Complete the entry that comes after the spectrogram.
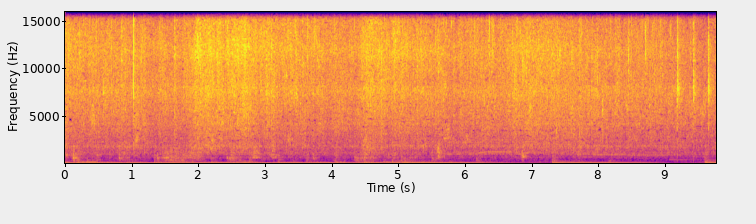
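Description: Spring onions, garlic and green chillies sizzling steadily in olive oil in a non-stick wok, stirred with a wooden spatula in the first part.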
